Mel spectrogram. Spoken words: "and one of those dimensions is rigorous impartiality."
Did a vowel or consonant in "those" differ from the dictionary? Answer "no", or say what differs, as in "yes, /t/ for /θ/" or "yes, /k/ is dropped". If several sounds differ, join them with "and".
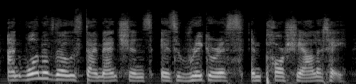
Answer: no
